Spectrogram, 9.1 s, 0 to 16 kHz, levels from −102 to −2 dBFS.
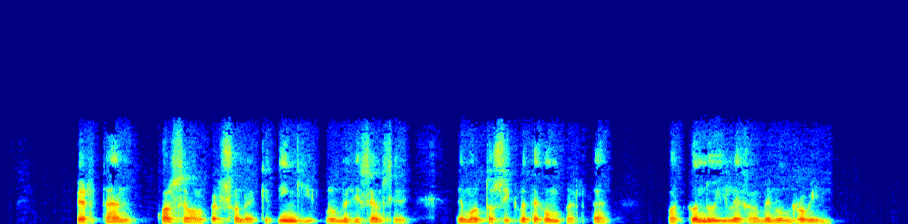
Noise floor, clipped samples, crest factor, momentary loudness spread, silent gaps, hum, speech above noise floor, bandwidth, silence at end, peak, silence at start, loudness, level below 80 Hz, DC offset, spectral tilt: -90 dBFS; under 0.1%; 22 dB; 10 LU; none; none; 66 dB; 7.2 kHz; 0.8 s; -2 dBFS; 0.75 s; -25 LUFS; -56 dBFS; under 0.1%; -7.5 dB/octave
